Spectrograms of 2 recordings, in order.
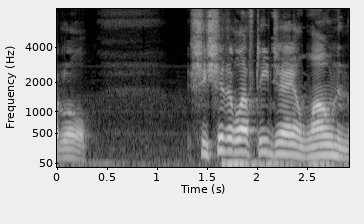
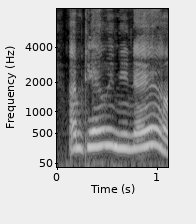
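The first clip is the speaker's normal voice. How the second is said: high Jada voice; 12 semitones higher than usual. Retold or imitated. Jada answering Rafe.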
